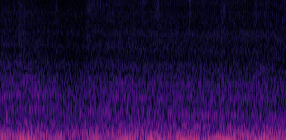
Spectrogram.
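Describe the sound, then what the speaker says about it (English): A damaged car engine in the DayZ video game runs rough and loud, with a steady dense roar and repeated low knocking thuds throughout, and no voices. "it's making a lot of banging noise"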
